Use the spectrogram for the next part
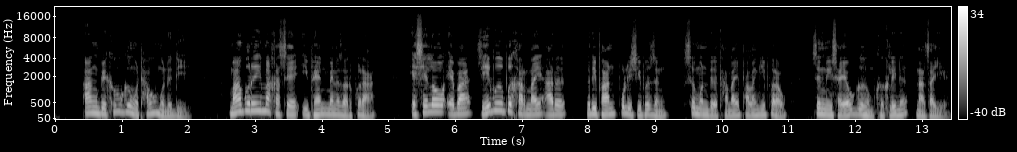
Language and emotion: Bodo, disgusted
